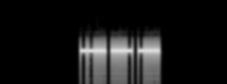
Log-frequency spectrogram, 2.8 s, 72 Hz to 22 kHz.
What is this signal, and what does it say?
Morse code, heard as a keyed tone, about 50 wpm, 700 Hz. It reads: 746
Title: Common Cut Numbers - 3-Digit 50wpm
